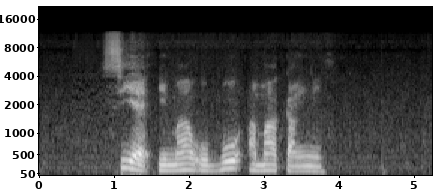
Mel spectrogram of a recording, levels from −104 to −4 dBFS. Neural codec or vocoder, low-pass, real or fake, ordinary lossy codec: none; 10.8 kHz; real; Opus, 16 kbps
